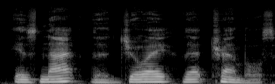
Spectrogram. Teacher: the joy that trembles in other words it's the opposite emphasis it starts with an unstressed syllable rather than a stressed syllable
